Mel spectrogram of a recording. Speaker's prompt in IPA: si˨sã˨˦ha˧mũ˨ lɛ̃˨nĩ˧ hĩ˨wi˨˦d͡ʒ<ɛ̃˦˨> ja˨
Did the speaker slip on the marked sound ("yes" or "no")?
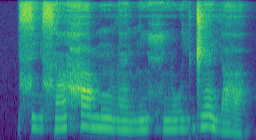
no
